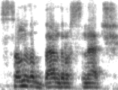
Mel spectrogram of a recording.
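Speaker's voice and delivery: exclaimed delivery. Voicing a character who falls out of spider webs: exclaiming in character. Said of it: "and he exclaims".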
